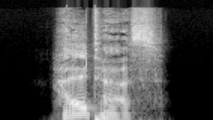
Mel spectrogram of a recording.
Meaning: genitive singular of Halter
- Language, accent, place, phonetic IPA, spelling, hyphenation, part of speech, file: German, Germany, Berlin, [ˈhaltɐs], Halters, Hal‧ters, noun, De-Halters.ogg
